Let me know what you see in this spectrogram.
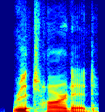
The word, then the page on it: retarded: American English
